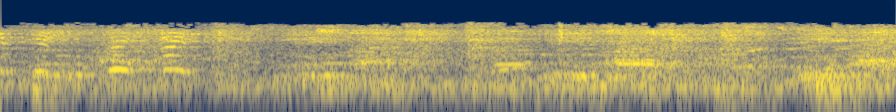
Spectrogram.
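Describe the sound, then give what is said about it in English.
A loud, steady roar of the Laingsburg cheering section, on their feet at a basketball game against Jonesville, fills the scene, many voices shouting and yelling together without a break, with a few dull thumps mixed into the din. “Laingsburg cheering section on their feet loud.”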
